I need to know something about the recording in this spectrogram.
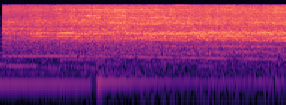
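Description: Angle grinder cutting into steel plate: a steady harsh grinding noise that starts suddenly, with a faint whine slowly falling in pitch as the disc bites in.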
